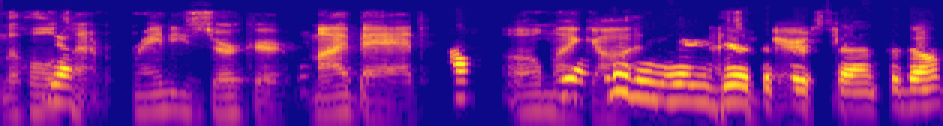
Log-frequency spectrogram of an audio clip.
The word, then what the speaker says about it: Zurcher: It's It's Zurker. It looks like it's pronounced Zurker with a hard hard K. Oh, me. Really? I'm over saying your name wrong the whole time. Randy Zurker.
